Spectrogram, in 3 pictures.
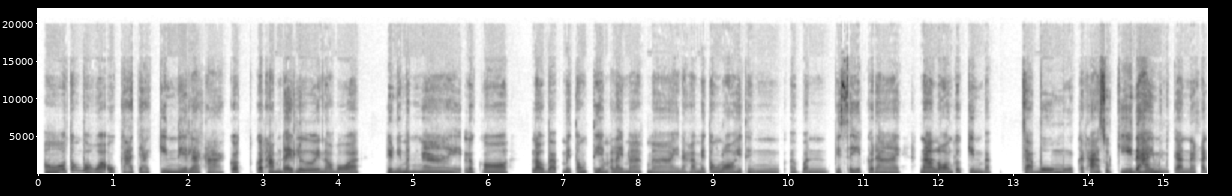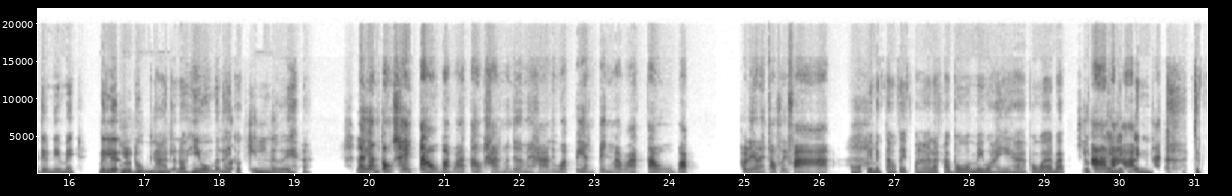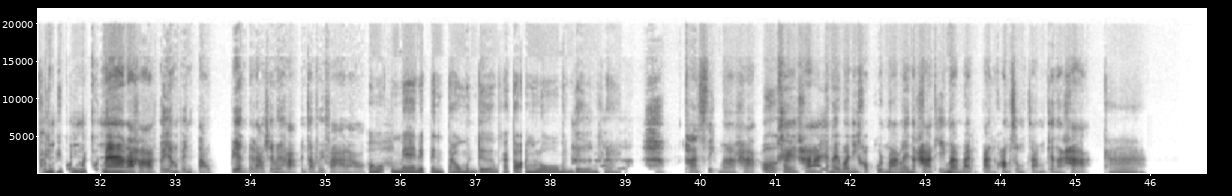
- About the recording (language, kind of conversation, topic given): Thai, podcast, คุณช่วยเล่าความทรงจำเกี่ยวกับอาหารจานโปรดประจำบ้านให้ฟังหน่อยได้ไหม?
- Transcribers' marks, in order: tapping; distorted speech; mechanical hum; chuckle; laughing while speaking: "จุดไฟไม่เป็น"; other background noise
